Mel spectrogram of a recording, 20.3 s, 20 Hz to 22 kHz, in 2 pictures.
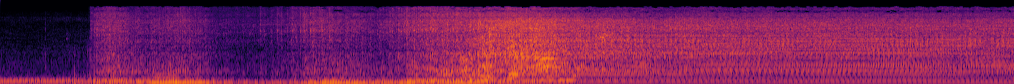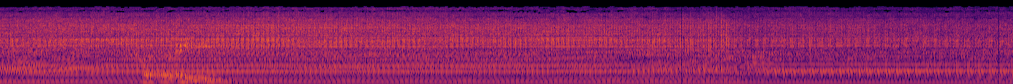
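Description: Supercharged V8 muscle car doing a burnout. Its engine revs hard in rising and falling sweeps for the first few seconds, then holds steady high revs with the rear tyres spinning, easing off slightly near the end.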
